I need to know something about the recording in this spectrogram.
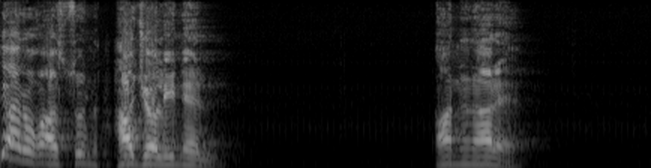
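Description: An elderly man speaks calmly and slowly into a microphone, with pauses.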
